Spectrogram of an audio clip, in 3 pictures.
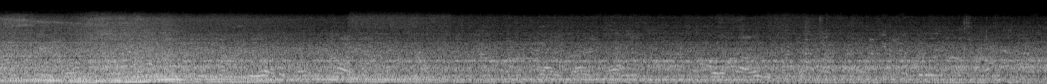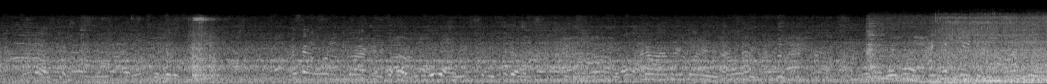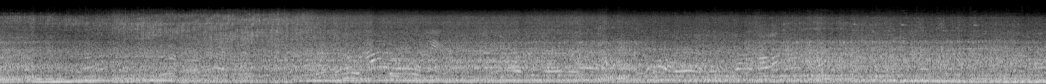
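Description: Diesel pickup engine idling while hooked to a pulling sled, then revving up about two-thirds of the way through as the pull starts and running loud at high revs to the end.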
